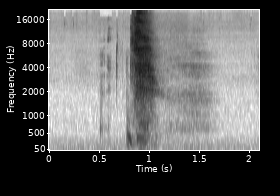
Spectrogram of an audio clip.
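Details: Female with a bad cold or sinus infection trying to stifle intense sneezes: a couple of quick catching breaths, then one forceful, harsh sneeze with a trailing breathy release.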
